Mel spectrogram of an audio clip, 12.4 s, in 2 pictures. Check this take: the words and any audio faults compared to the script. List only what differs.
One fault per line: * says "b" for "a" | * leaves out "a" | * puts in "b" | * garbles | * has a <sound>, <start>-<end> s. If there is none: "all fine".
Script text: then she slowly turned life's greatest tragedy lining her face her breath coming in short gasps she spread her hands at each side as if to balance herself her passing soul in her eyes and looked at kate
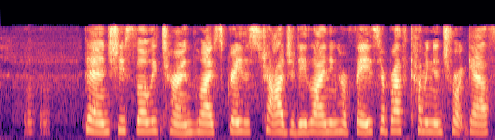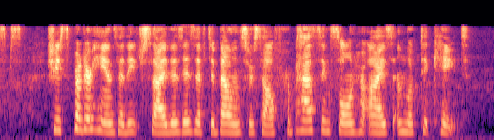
* has a laugh, 0.3-0.6 s
* puts in "as"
